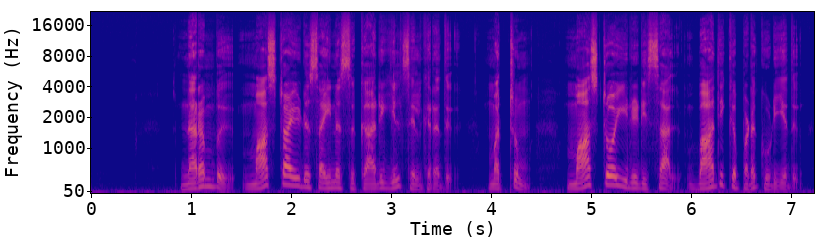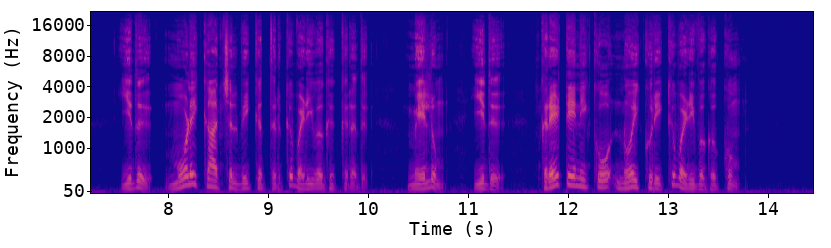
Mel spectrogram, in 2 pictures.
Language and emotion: Tamil, neutral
